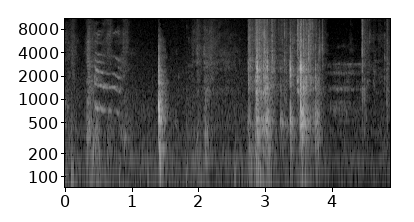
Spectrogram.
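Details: Young guardian kittens being bottle-fed formula by syringe during a morning feeding, giving short high harmonic mews amid handling noises and rustling indoors.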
